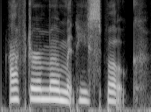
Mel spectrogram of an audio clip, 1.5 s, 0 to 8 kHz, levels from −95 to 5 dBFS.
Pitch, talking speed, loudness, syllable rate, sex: 220 Hz, 200 wpm, -15 LUFS, 6.1 syllables/s, female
